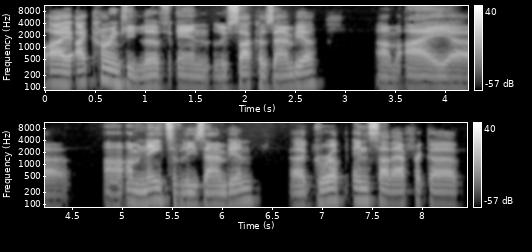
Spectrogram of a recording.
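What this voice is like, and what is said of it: Complex multicultural accent. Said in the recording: “my accent might sound a little complex”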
